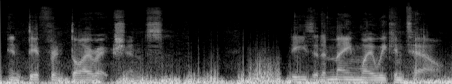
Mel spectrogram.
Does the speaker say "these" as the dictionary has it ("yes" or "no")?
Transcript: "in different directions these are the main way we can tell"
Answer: yes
